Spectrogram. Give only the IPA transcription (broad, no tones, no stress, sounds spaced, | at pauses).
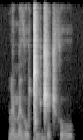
ɳ ɛ m ɛ ð u ǀ i d͡ʒ ɛ t͡ʃ θ u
